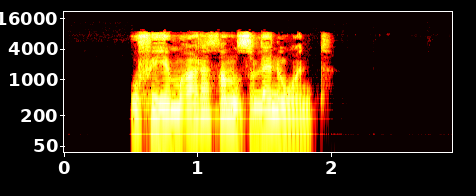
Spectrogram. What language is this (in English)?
Kabyle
